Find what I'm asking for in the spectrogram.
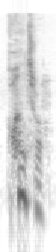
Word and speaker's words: Cointreau: Cointreau. Am I saying that right? – You are saying it right.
